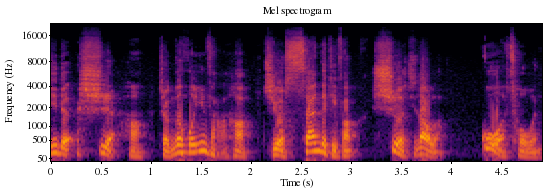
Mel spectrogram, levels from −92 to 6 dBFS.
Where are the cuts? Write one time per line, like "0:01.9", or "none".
0:01.0
0:02.1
